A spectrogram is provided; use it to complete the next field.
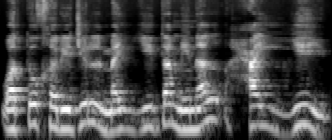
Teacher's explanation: অক্ফ করার সময় তাসদিদ উচ্চারণ করে অক্ফ করতে হবে।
